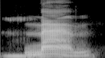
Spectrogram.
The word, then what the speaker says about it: ma'am: Đấy, nó là ma'am.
